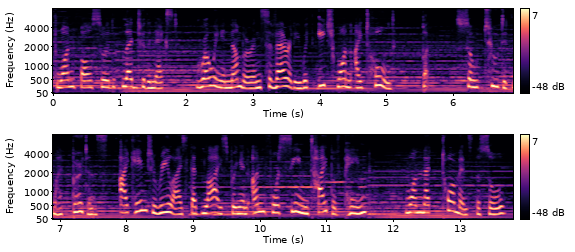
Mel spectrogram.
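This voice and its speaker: A fairly high-pitched woman at a moderate pace voices a remorseful young female android in a video game. Her natural voice takes on a formal, robotic delivery full of guilt, while game music plays behind her.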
